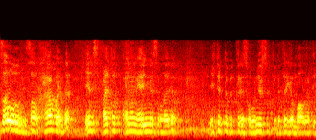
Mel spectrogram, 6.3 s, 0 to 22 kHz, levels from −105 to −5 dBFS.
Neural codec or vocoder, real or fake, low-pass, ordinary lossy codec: codec, 16 kHz, 4 kbps, FunCodec, trained on LibriTTS, 50 frames a second; fake; none; none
